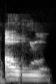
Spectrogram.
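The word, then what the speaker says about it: ما شاء الله: Padahal saya masa Allah, Allah harusnya masa Allah gitu. Masya Allah.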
